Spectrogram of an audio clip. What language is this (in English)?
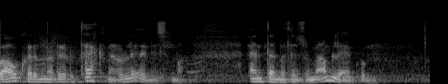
Icelandic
